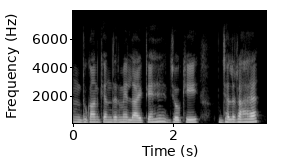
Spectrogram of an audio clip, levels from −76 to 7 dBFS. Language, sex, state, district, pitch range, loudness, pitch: Hindi, male, Jharkhand, Deoghar, 175-185 Hz, -18 LUFS, 180 Hz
